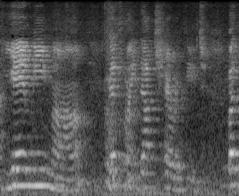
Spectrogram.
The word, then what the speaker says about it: Yemima: all of you, you don't know how to pronounce my name, and instead of calling me Yemima, you all call me Yemina, which unfortunately means in Hebrew, taking a right-hand turn.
